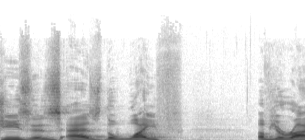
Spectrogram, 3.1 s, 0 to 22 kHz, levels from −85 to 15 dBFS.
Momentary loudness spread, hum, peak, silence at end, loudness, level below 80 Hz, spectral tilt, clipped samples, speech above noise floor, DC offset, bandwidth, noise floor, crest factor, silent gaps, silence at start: 9 LU; none; 0 dBFS; 0 s; -17 LUFS; -72 dBFS; -5 dB/octave; under 0.1%; 41 dB; under 0.1%; 17 kHz; -56 dBFS; 16 dB; none; 0 s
